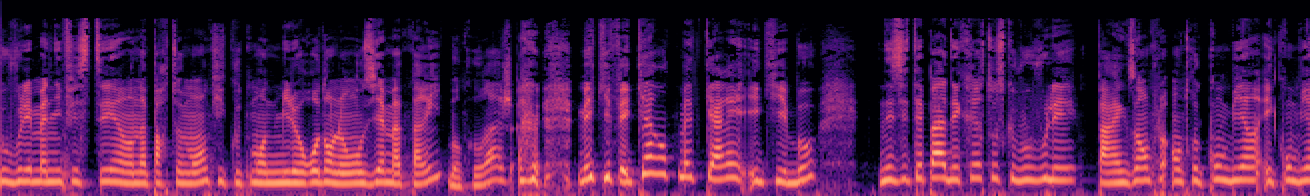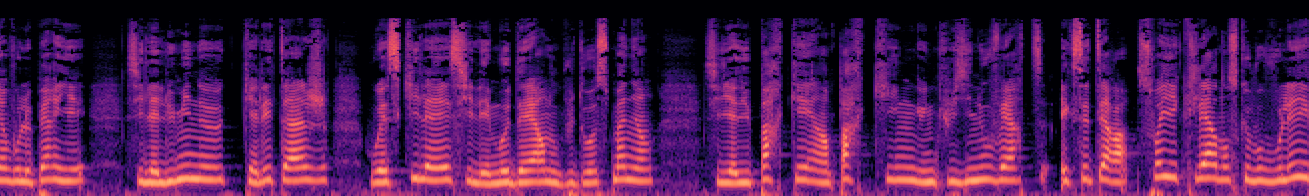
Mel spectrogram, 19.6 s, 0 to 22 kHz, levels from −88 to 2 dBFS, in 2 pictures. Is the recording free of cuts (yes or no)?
yes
